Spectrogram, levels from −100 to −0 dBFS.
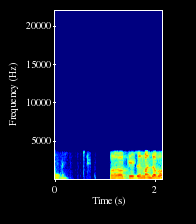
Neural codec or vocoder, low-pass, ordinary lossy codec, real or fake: vocoder, 44.1 kHz, 128 mel bands, Pupu-Vocoder; 3.6 kHz; none; fake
